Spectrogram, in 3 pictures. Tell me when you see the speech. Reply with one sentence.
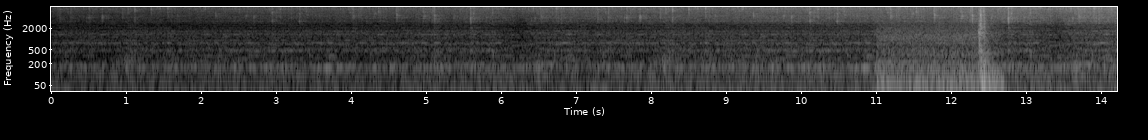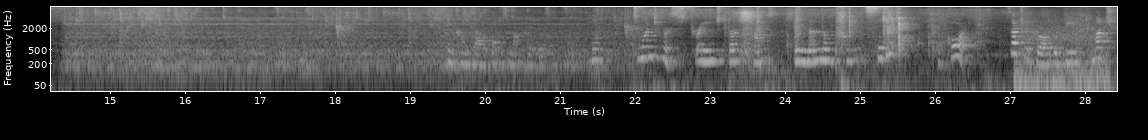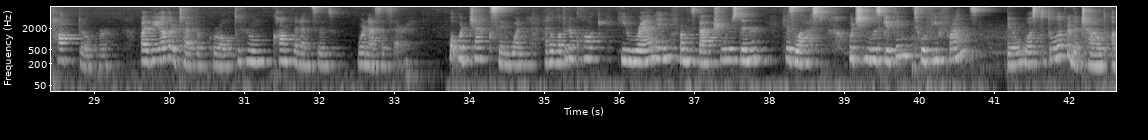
The speech can be heard from 19.5 to 42.5 s.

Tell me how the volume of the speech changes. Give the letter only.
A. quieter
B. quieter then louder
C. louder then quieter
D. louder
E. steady
D.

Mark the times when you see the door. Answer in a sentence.
You can hear the door from 11.0 to 12.8 s and from 27.1 to 28.4 s.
